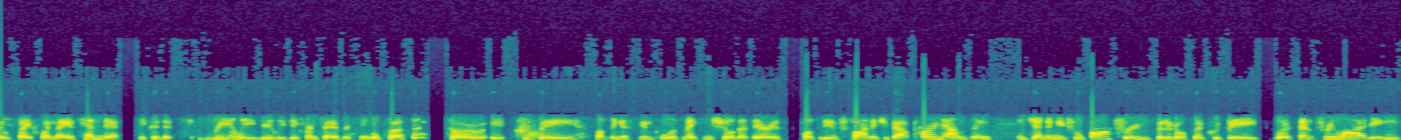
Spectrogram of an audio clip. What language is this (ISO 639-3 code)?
slk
